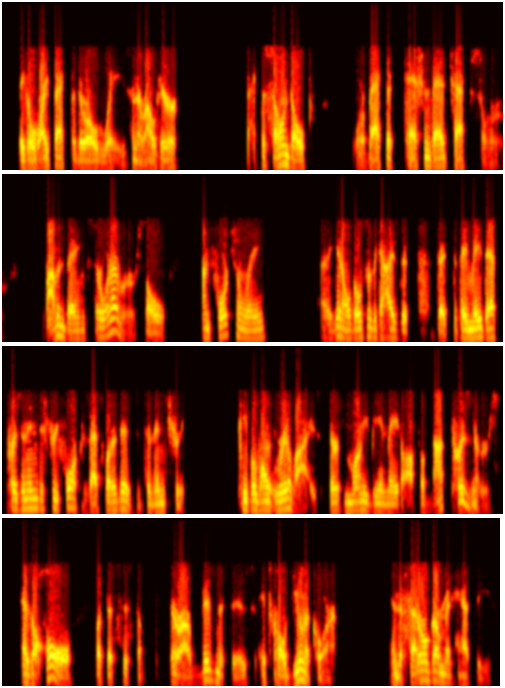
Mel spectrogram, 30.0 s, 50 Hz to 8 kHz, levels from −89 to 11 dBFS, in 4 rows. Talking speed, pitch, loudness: 165 wpm, 110 Hz, -18 LUFS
